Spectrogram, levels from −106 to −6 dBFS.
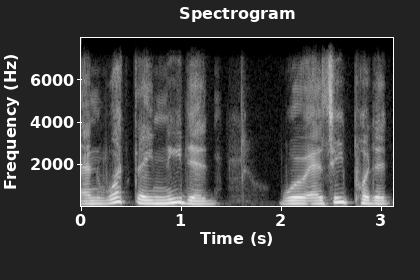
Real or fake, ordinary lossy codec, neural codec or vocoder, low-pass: real; Opus, 64 kbps; none; 7.2 kHz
